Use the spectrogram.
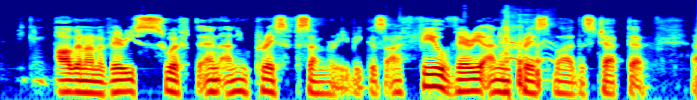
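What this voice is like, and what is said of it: Disdainful, unimpressed tone. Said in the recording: “I can hear the disdain in your voice.”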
